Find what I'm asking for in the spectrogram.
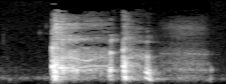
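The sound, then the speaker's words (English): A sick man coughs in a burst of several harsh, rough coughs, loud at first and then fading into weaker hacks, with no talk over them. “I'm going to try to talk through the coughs.”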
